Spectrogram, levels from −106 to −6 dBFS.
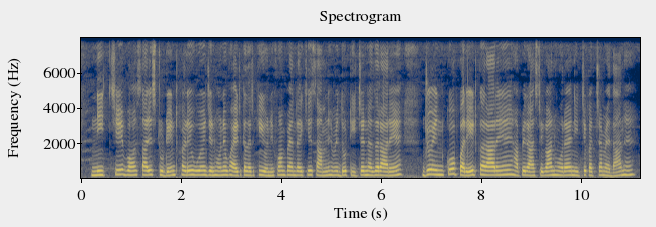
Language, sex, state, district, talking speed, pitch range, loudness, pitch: Hindi, female, Jharkhand, Sahebganj, 215 wpm, 220-240 Hz, -23 LUFS, 230 Hz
